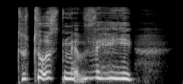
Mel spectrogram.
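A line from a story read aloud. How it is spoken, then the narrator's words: Tearful whining. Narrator (German): jammerte Poppy, und ihr kamen die Tränen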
